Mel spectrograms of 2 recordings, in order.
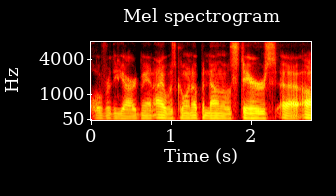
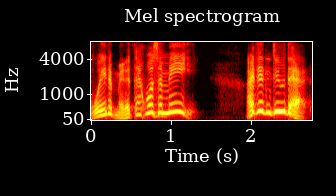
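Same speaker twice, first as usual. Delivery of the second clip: protesting; 4 dB louder than usual. Retold or imitated. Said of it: "And I was like".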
